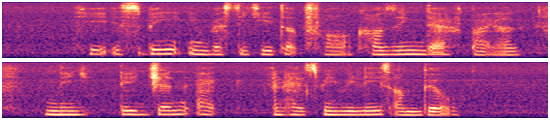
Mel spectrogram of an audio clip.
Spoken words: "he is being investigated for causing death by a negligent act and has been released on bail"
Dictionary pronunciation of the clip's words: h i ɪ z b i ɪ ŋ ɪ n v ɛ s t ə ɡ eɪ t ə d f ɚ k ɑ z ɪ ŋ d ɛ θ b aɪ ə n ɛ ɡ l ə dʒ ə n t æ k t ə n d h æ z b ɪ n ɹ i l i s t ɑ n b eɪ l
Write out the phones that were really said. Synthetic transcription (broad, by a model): h i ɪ s b i ɪ ŋ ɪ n v ɛ s t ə ɡ eɪ t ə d f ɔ k ɑ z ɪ ŋ d ɛ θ b aɪ ə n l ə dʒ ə n ɛ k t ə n h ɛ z b ɪ n ɹ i l i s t ɑ n b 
